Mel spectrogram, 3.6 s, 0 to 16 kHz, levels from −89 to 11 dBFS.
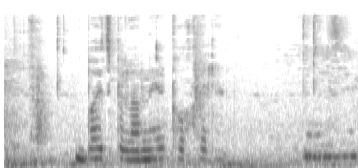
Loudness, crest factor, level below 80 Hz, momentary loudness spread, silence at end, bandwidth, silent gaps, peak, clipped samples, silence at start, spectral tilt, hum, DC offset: -33 LUFS; 16 dB; -50 dBFS; 16 LU; 0 s; 11.5 kHz; none; -16 dBFS; under 0.1%; 0.05 s; -6 dB/octave; none; under 0.1%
